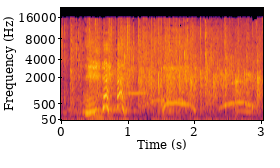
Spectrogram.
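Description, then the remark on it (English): A crowd claps steadily for a few seconds, a dense wash of applause with scattered whoops and cheering voices rising and falling over it, moderately loud and sustained throughout. “You can go ahead and clap for that.”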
